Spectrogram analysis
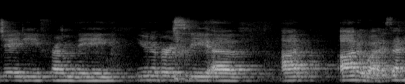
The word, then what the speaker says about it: Ottawa: He received his JD from the University of Ottawa, is that how you say it? Ottawa, okay.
